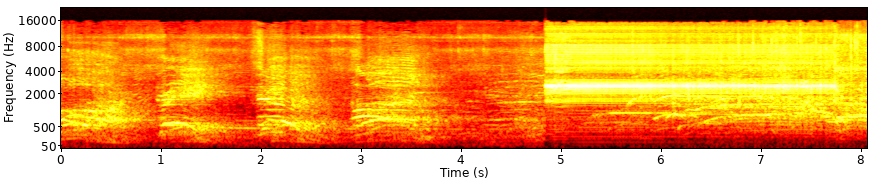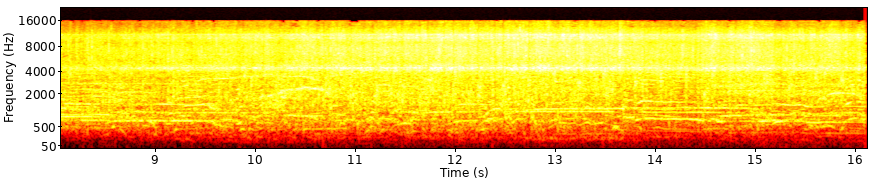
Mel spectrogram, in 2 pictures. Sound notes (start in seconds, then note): 4.8 buzzer; 7.9 cheering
